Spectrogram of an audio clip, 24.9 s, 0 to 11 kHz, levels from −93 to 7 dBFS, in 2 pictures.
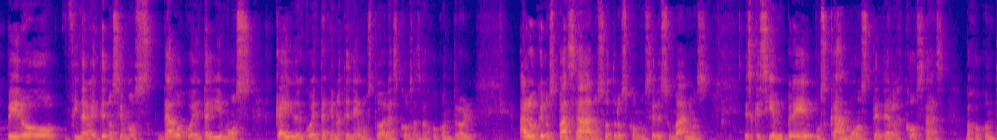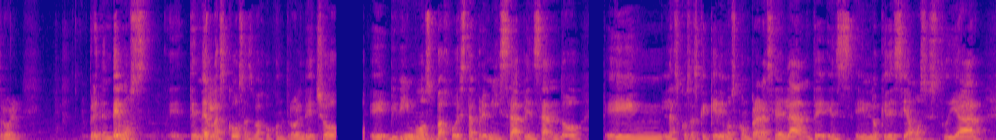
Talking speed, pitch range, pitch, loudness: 160 wpm, 140-165 Hz, 150 Hz, -32 LUFS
